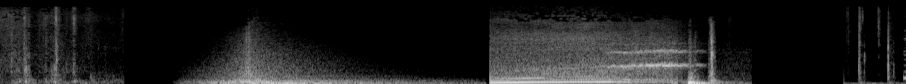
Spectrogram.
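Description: A car skids hard to a stop, a loud drawn-out tire squeal and rush of engine noise that builds and breaks off, followed by a sharp thump like a door, with brief clatter before and after.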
